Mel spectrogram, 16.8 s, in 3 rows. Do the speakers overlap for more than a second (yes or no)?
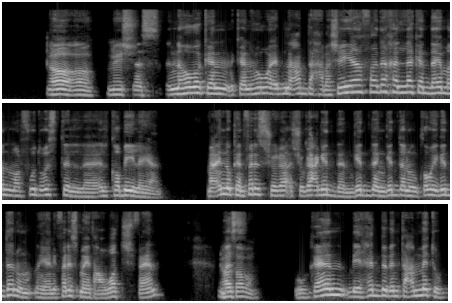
no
